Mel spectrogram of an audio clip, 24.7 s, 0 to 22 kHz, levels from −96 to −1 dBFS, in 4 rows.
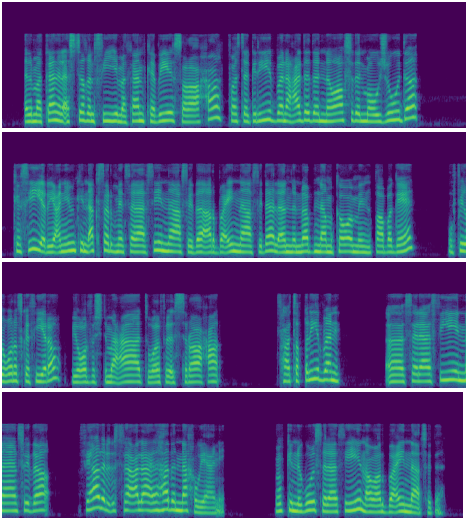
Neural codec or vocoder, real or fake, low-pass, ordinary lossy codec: none; real; none; none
